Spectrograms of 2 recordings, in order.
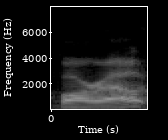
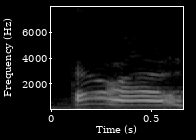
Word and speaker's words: Pharaoh: faroh and I'm like it's not far out it's Pharaoh what and then we had the like pronounce pharaoh to Siri Siri set us straight Farrow Farrow far out man okay now I'll never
